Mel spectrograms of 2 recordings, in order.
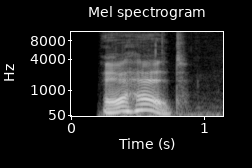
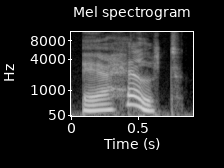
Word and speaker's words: hält: Er hält. – Er hält.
